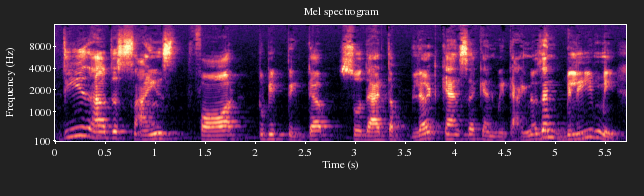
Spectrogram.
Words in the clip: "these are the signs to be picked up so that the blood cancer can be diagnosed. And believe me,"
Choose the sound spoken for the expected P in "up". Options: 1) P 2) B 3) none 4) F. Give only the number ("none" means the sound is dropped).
1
